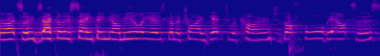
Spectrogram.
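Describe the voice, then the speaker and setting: Speaking fairly quickly in an Australian accent, a woman keeps a high pitch and a monotone, flat intonation while her loudness swings widely over noticeable background noise. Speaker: basketball coach. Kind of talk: coaching clinic demonstration. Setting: basketball court with live audience.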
